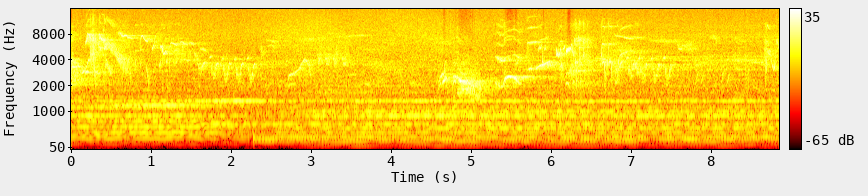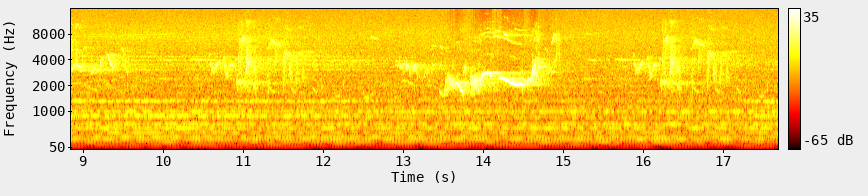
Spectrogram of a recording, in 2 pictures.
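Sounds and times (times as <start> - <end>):
birds singing: 0.0 - 17.6.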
